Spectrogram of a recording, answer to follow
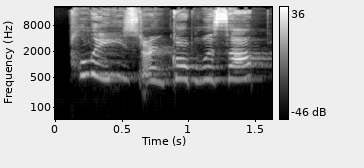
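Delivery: very high, fast pleading squeal; frightened squeal. A narrator's reading. Scared pigs beg the wolf not to eat them. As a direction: beg for mercy in a panic. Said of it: "squealed the three little pigs".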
